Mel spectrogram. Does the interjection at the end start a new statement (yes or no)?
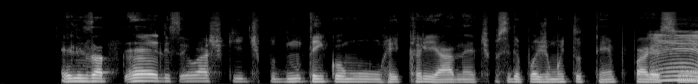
yes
